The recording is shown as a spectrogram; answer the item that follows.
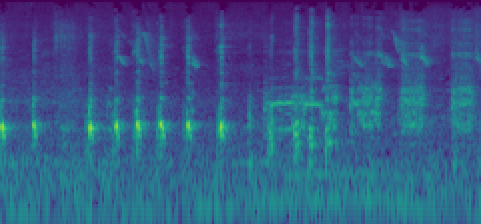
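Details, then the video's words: Young Collonca rooster making its first crows: a run of sharp, evenly spaced clucks, then a rough, hoarse, unfinished crow. "Empezando a Cantar Mi Gallo Kollonko"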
